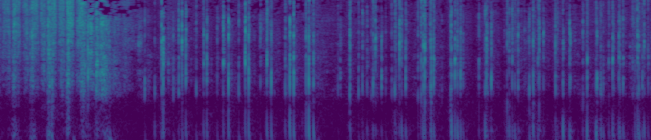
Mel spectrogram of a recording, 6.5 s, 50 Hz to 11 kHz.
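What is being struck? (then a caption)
Portable speaker with fabric mesh over a hard plastic body. A white cylindrical portable Bluetooth speaker, about 18 cm long with fabric mesh over a hard plastic body, is held in one hand and scratched and tapped with the long nails of the other. A second of steady, bright, hissy scratching across the fabric gives way to a quick run of short, dry taps and scrapes that stop at once, with a little low thump under each.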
